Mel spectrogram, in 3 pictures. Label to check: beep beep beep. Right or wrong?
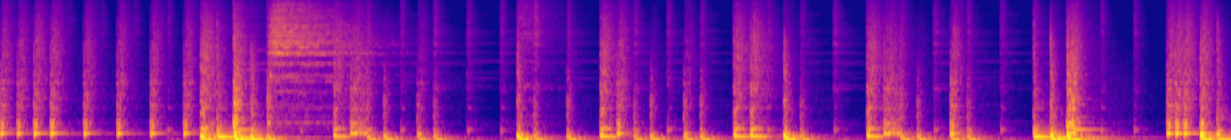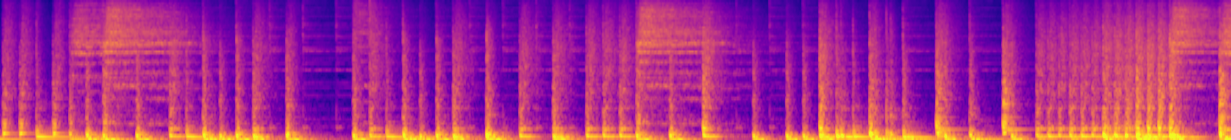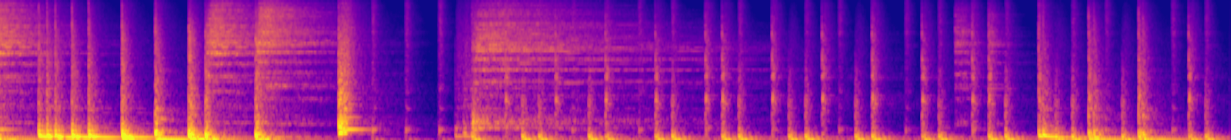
Wrong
